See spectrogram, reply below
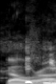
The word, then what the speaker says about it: Balrog: Do I say bell or ball? – It's ball, like basketball. – I thought I said ball. – You said bell. – Balrog.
